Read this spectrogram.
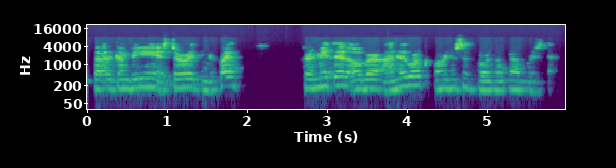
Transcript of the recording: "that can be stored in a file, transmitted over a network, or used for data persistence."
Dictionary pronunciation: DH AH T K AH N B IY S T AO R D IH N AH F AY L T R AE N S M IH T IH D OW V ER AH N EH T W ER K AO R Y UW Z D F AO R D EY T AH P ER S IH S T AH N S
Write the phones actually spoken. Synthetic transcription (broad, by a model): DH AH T K AH N B IY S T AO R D IH N AH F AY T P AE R M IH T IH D OW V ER AH N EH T W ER K AO R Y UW S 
